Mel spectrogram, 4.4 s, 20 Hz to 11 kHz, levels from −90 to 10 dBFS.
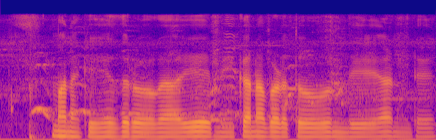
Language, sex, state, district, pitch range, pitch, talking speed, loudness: Telugu, male, Andhra Pradesh, Sri Satya Sai, 105-110 Hz, 105 Hz, 80 wpm, -19 LUFS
